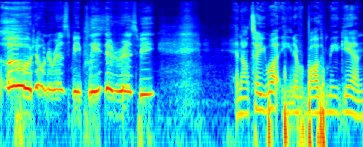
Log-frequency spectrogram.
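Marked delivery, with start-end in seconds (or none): 0.0-2.1 put-on shrill, sobbing scream, very high. Retelling a kid's reaction to being confronted, imitating a kid crying, screaming. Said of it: "the kid starts crying, screaming".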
